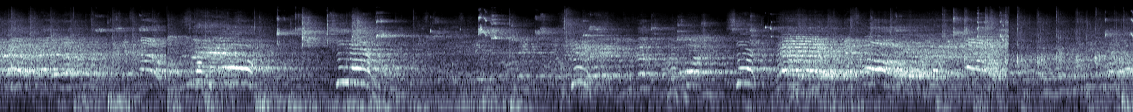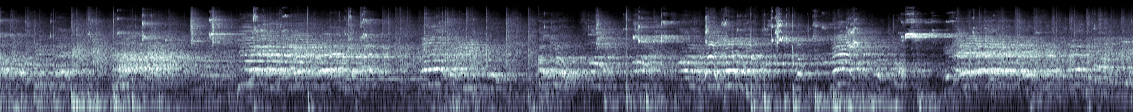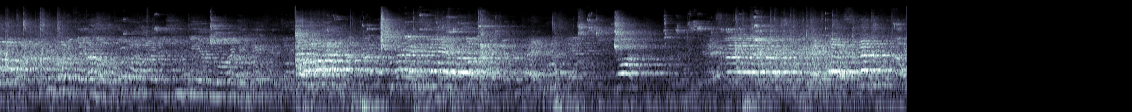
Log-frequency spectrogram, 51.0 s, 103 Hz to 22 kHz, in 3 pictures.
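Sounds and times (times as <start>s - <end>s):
basketball bouncing on court: 1.1s - 2.0s, 3.8s - 6.5s, 16.3s - 19.6s, 26.1s - 27.0s, 28.1s - 31.1s
sneakers squeaking on court: 1.1s - 2.6s, 3.8s - 9.0s, 16.3s - 22.7s, 24.9s - 31.4s, 35.6s - 37.6s, 39.2s - 41.5s, 42.3s - 45.6s
basketball bouncing: 3.8s - 4.6s, 16.3s - 19.6s.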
